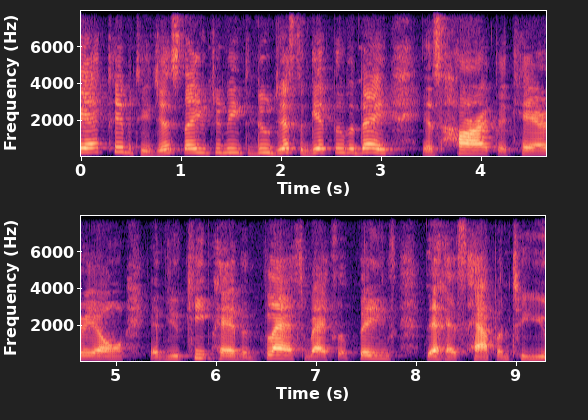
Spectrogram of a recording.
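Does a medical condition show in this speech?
No.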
